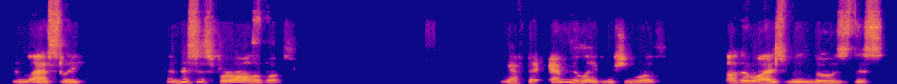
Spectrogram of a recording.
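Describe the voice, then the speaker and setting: A man speaking as a rabbi at a graveside, giving a eulogy in a measured, reflective way with deliberate pauses. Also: sits high, vocal fry, breathy edge, dry recording, rough recording. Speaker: rabbi officiating at a funeral.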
